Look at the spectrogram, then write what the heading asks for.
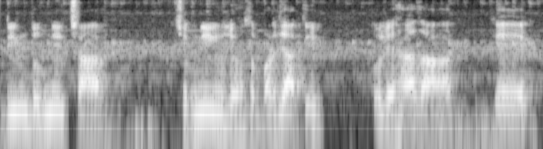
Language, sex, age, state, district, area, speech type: Urdu, male, 45-60, Telangana, Hyderabad, urban, spontaneous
